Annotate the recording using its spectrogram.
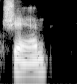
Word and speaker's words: Kajan: Found an interesting pronunciation about Mr. Yeah. Chan on Saturday, Pavel Chan. Even though it's spelt K-A-J-A-N, that pronunciation was provided by Mike Farwell.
